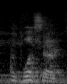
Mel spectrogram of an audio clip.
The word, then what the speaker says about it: Placer: All the different How do you pronounce it? Placer. Placer. Yeah. Placer. It sounds French. You know, it's Spanish, but yeah.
